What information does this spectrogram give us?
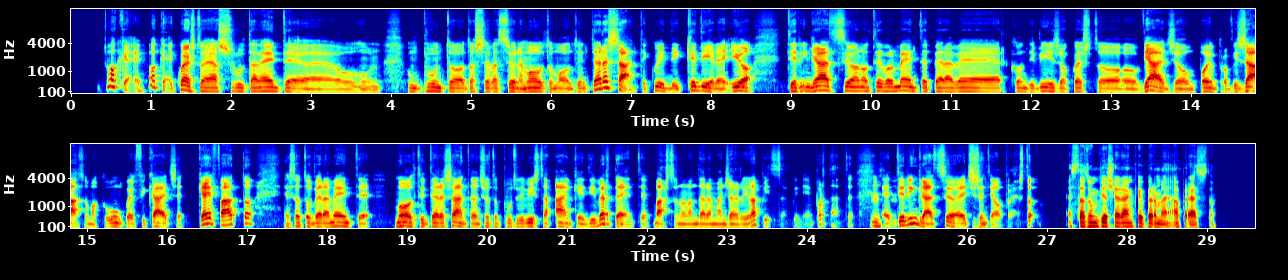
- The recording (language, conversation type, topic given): Italian, podcast, Ti è mai capitato di perderti in una città straniera?
- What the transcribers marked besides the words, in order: "stato" said as "sato"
